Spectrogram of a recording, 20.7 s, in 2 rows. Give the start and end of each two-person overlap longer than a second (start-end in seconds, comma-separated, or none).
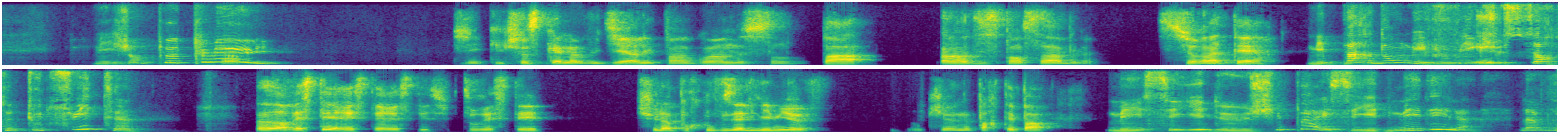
none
